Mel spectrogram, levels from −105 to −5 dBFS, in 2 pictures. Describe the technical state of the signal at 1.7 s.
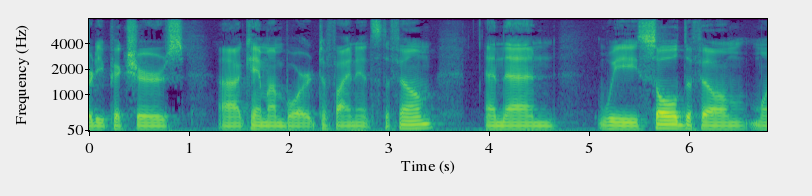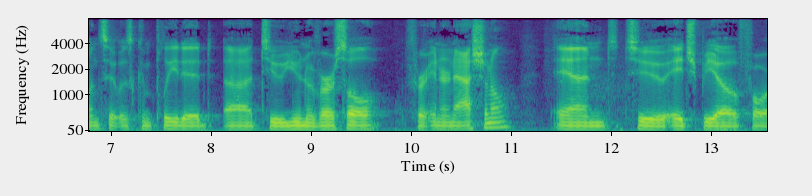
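At 1.7 s the speech signal is intact, with no audible technical fault at that moment.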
